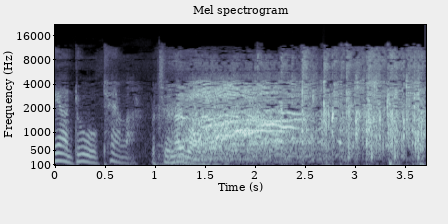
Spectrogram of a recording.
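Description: A crowd laughs and cheers.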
